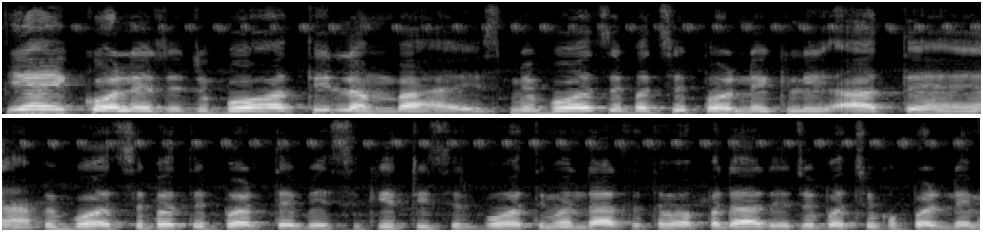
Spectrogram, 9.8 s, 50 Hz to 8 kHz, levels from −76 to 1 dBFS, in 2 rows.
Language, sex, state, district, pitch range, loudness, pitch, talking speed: Hindi, male, Bihar, West Champaran, 155-180 Hz, -18 LUFS, 165 Hz, 235 wpm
